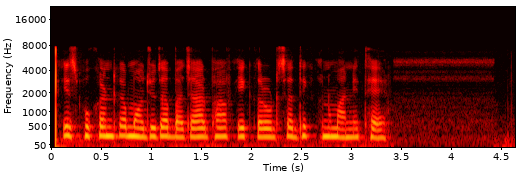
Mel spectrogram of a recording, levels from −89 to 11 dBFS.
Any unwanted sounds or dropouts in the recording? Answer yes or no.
no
